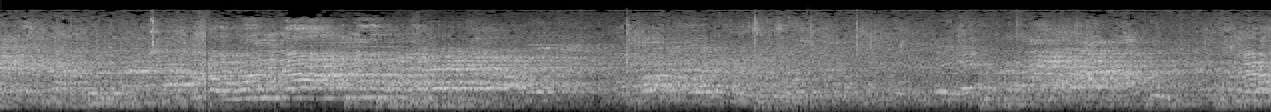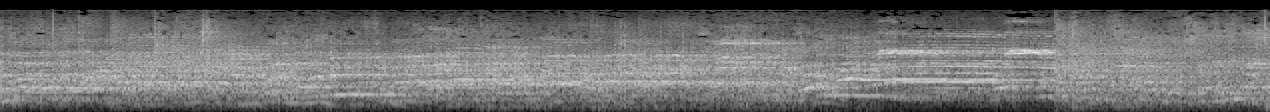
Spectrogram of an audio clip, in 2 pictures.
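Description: Young girls shout and call out to each other in a large echoing hall.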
